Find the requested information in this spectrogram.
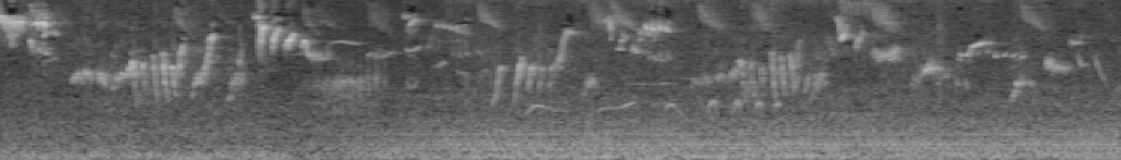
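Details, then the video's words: Wild magpie-robin singing in forest: bursts of varied high chirps and short whistled notes, loudest in the first two seconds, over a steady low rumbling background hum. "suara burung murai asli di hutan"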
